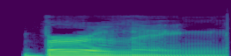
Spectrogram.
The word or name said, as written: birling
